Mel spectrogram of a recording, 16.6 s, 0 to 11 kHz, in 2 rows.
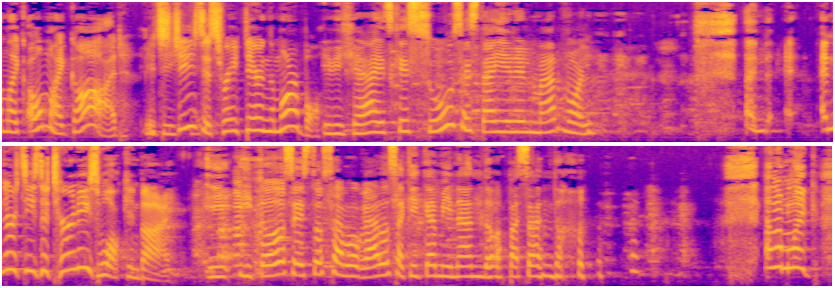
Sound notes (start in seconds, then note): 5.7 laughing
